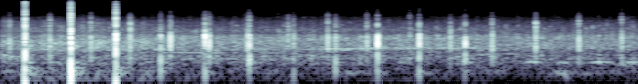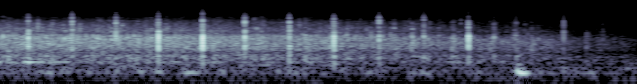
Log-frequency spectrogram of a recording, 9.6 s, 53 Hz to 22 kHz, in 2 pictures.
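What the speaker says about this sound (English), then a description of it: "please, all of you join in with a big round of applause" An audience at an MSU Hall of Fame induction ceremony gives the 1965-66 football teams a sustained round of applause, with scattered sharp individual claps standing out over steady clapping before it fades out.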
